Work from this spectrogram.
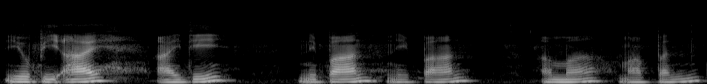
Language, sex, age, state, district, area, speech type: Manipuri, male, 60+, Manipur, Kangpokpi, urban, read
